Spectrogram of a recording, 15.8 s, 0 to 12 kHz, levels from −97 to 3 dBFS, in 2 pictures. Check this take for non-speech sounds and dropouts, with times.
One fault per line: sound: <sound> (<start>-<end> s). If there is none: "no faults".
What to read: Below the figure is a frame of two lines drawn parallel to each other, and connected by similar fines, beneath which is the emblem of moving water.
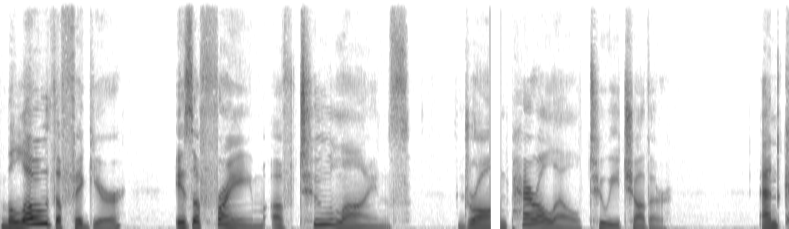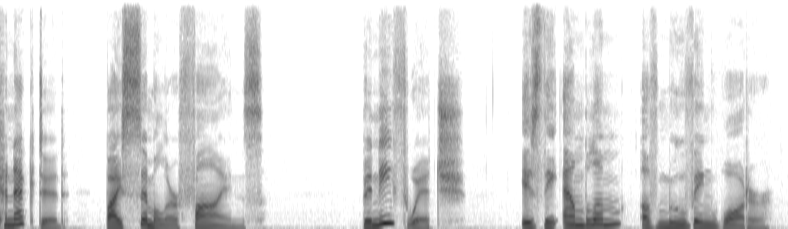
sound: dropout (4.9-5.0 s)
